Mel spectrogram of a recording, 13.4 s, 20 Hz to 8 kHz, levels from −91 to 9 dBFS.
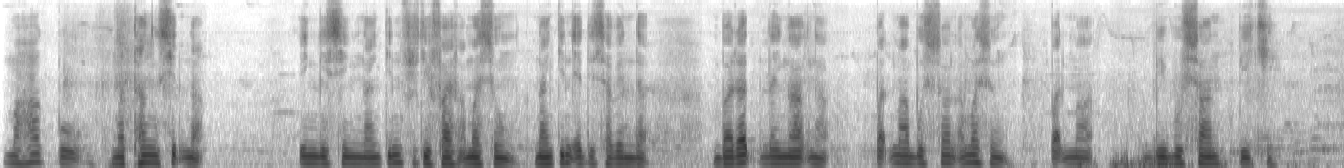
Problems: constant background noise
